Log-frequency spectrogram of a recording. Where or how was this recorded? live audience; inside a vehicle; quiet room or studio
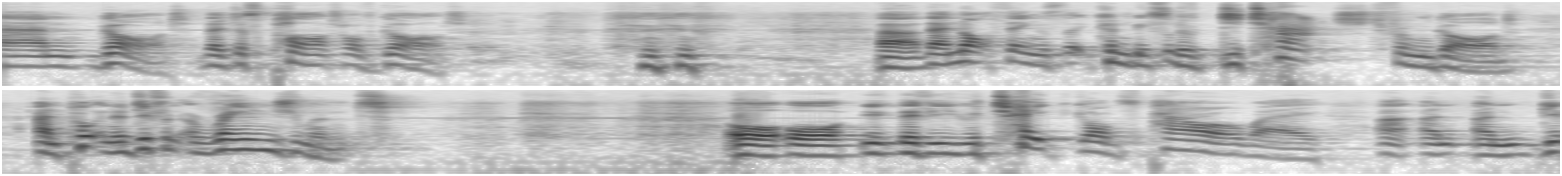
live audience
